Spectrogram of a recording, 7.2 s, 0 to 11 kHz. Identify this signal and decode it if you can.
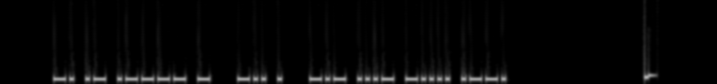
Morse code, heard as a keyed tone, about 30 wpm, 700 Hz. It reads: NA1T DE KV6P
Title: USA Callsign DE Callsign - 4 Characters - 30wpm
